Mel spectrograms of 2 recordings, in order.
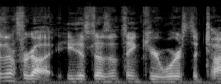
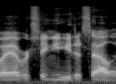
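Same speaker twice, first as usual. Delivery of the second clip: normal talking voice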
